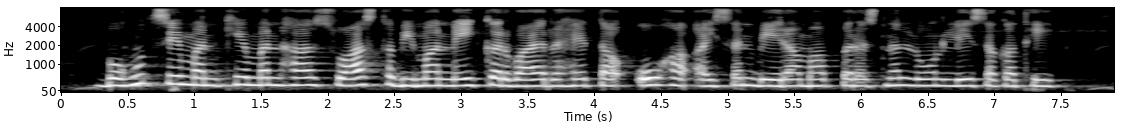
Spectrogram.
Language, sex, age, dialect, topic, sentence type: Chhattisgarhi, female, 18-24, Eastern, banking, statement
